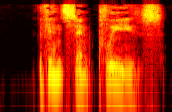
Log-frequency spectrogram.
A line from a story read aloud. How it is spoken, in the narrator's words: Lake cried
